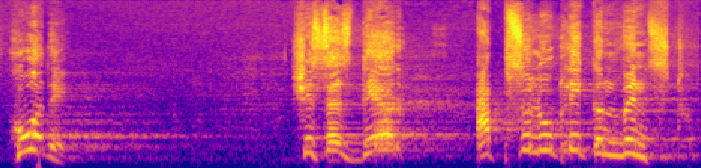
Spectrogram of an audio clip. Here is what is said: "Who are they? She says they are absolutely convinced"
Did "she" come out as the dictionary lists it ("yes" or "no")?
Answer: yes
